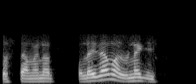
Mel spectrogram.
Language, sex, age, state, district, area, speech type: Assamese, male, 18-30, Assam, Udalguri, rural, conversation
